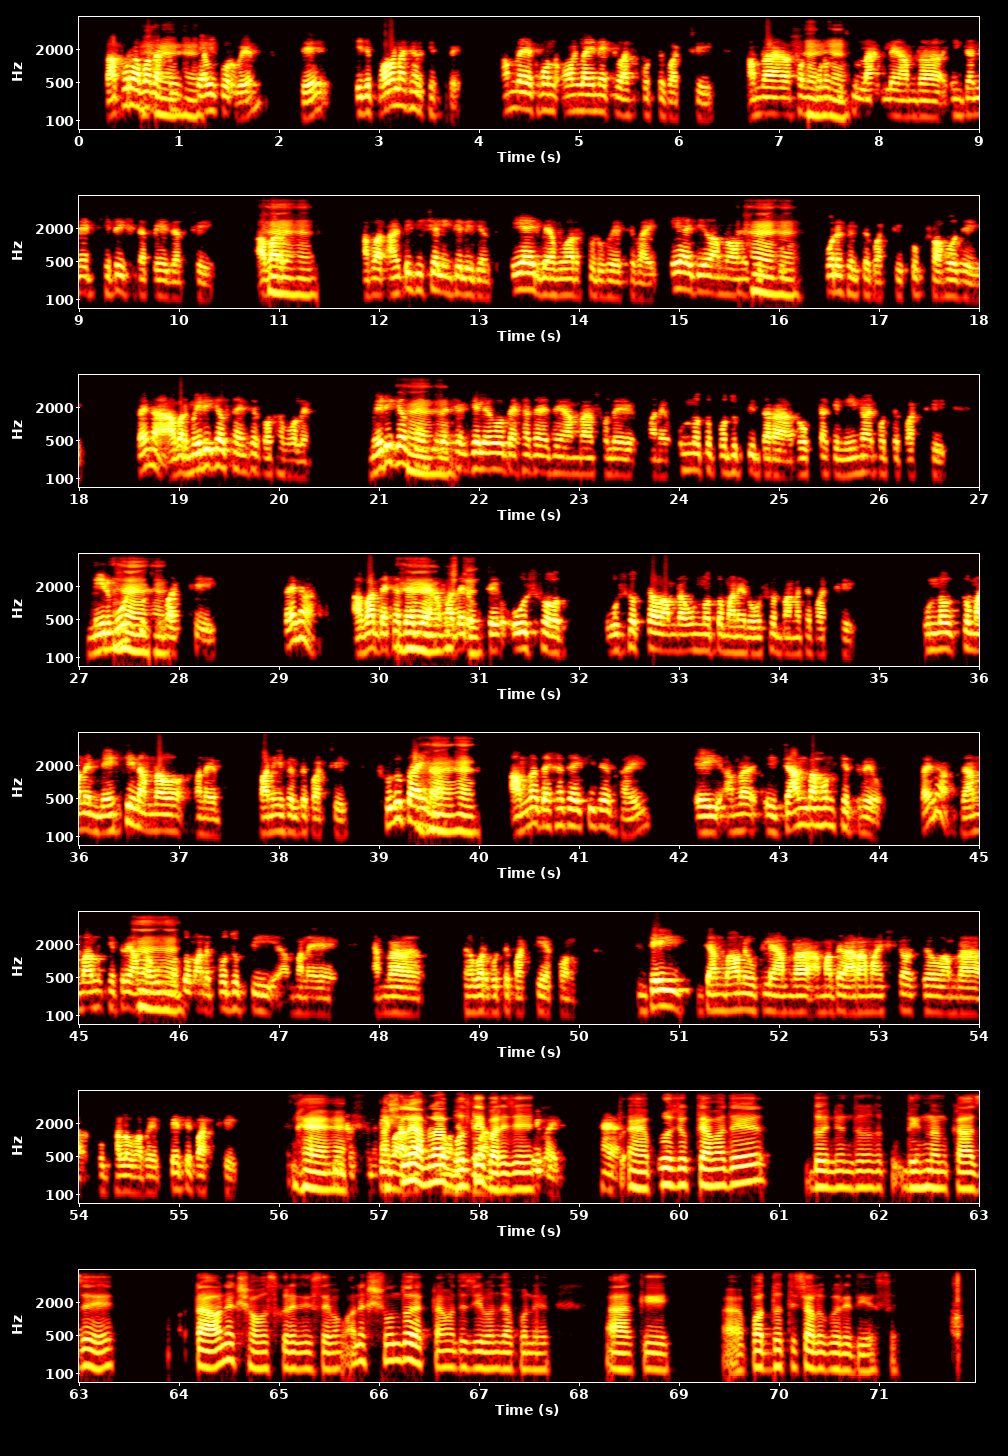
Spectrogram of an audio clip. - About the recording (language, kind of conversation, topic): Bengali, unstructured, তুমি কি মনে করো প্রযুক্তি আমাদের জীবনে কেমন প্রভাব ফেলে?
- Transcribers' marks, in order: static; "এখন" said as "একমন"; distorted speech; "দৈনন্দিন" said as "দৈনন্দদিন্দন"; other background noise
